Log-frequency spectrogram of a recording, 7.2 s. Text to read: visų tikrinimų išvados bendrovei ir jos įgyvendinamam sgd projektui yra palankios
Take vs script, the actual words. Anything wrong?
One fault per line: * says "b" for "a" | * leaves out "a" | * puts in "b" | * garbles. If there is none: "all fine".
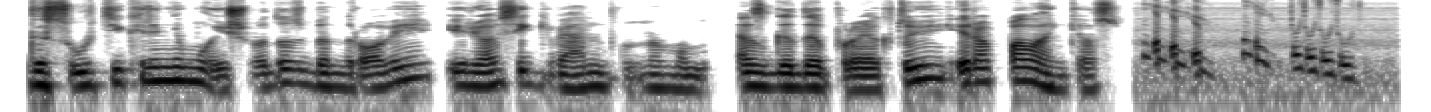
all fine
